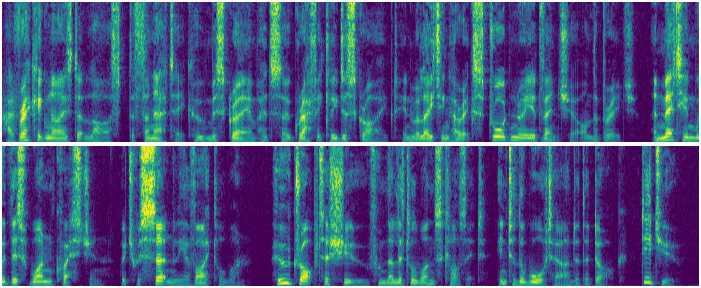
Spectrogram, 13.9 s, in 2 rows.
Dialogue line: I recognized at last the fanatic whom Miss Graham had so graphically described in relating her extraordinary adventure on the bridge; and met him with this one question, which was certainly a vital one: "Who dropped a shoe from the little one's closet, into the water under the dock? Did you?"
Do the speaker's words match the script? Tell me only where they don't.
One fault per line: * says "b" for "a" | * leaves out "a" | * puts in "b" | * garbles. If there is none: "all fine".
* says "had recognised" for "I recognized"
